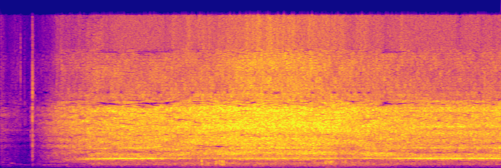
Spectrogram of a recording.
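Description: A hair dryer drying painted stencil stars on a Memorial Day craft project switches on after a click and settles into a loud, steady whooshing blow with a constant motor whine, close by and alone.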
